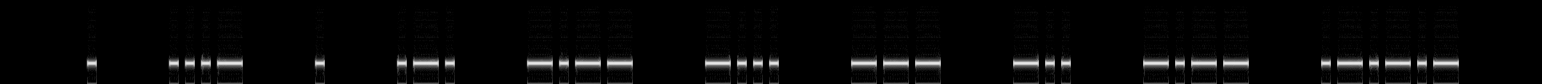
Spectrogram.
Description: Morse code, heard as a keyed tone, about 15 wpm, spaced as for 8 wpm, 1000 Hz. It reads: EVERYBODY.
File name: qotdfiles / 8wpm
